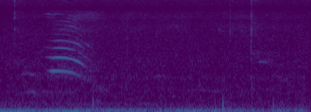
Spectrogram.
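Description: Near silence, broken about half a second in by one short high-pitched call that drops in pitch as it ends.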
